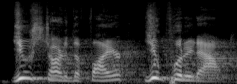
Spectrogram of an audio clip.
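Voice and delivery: put-on squabble like an indignant kid; high-pitched child's yell. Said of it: "and a high-pitched".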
